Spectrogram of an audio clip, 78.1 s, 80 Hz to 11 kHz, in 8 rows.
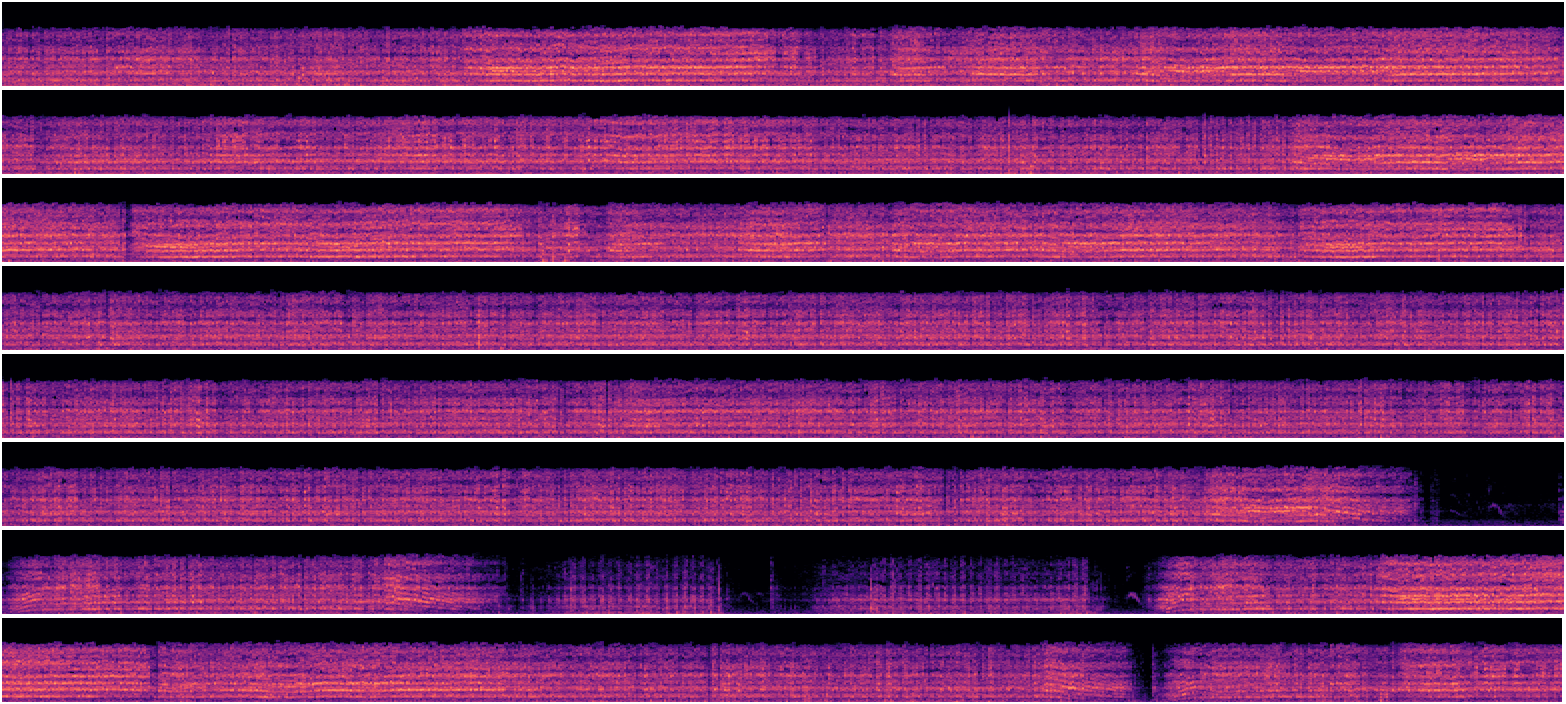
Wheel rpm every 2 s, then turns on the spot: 240, 220, 230, 220, 220, 230, 230, 230, 230, 220, 220, 230, 220, 220, 230, 240, 230, 230, 230, 230, 240, 230, 230, 240, 230, 230, 240, 230, 120, 140, 120, 30, 50, 200, 220, 230, 230, 150, 220.
none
